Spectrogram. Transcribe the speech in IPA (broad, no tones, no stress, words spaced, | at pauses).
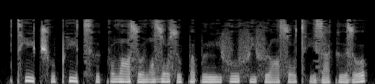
tʰit͡ʃʰu pʰit͡sʰɯ kuðˤaso ðizˤusu pʌpɯŋi fufi fɹasˤutʰi zakɯzo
